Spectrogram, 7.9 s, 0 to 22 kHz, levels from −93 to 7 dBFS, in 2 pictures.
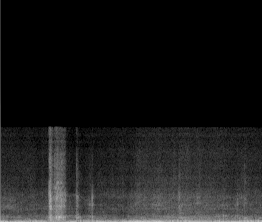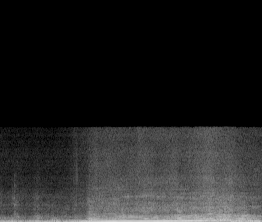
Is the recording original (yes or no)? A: no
